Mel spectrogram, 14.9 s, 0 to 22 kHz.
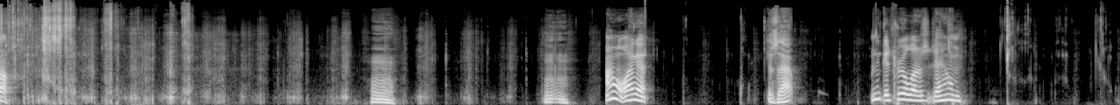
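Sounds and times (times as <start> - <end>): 
speech: 0.0 - 0.2, 10.3 - 10.7, 11.7 - 13.0
short voiced sounds: 0.0 - 0.6
thick tortilla chips being bitten and chewed: 0.0 - 4.8, 5.4 - 11.6, 12.8 - 14.9.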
